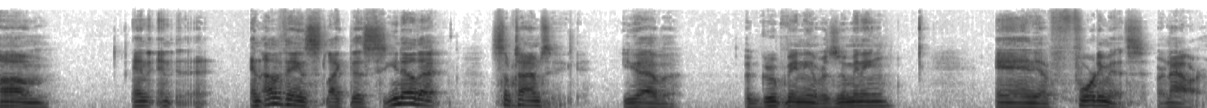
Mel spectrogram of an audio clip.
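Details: Man with aphasia following a stroke; aphasia.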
